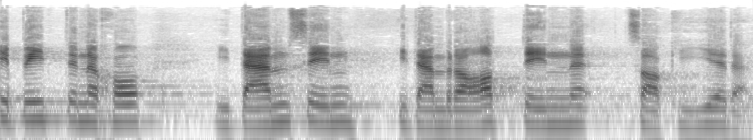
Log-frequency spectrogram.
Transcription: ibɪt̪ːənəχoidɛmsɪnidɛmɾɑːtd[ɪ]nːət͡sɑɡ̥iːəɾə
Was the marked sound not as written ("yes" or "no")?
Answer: no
